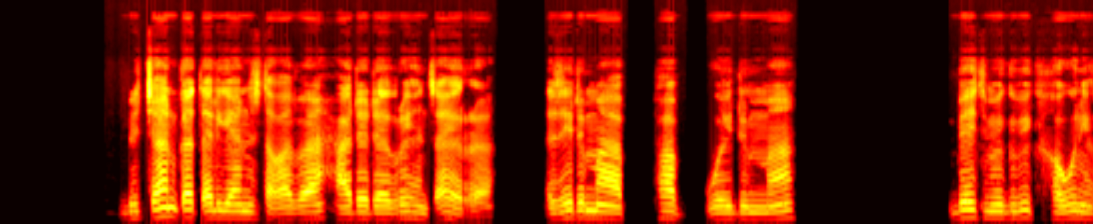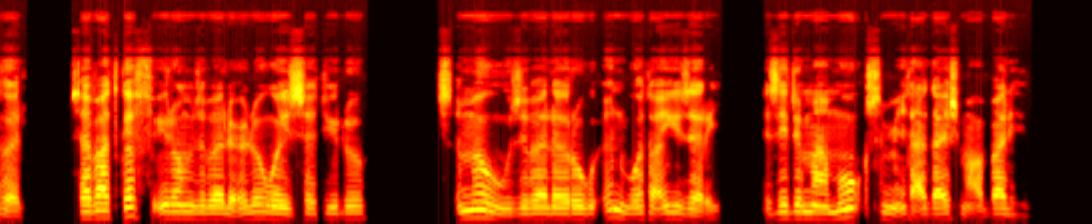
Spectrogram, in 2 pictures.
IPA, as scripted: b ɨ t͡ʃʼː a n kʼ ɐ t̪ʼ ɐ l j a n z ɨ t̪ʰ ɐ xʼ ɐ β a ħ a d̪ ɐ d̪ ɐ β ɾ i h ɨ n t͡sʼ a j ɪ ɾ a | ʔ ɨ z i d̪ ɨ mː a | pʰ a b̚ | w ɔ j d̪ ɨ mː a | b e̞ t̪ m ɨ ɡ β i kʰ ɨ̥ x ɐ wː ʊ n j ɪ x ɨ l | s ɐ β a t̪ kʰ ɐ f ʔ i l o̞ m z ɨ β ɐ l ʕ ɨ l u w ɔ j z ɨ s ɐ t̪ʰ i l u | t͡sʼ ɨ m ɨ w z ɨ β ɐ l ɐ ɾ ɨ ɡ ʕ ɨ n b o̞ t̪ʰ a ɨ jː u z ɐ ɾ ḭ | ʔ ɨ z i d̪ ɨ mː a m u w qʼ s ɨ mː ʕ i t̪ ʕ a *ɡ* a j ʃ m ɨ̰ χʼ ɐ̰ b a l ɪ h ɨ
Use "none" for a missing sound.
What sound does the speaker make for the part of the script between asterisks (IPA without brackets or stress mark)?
ɡ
